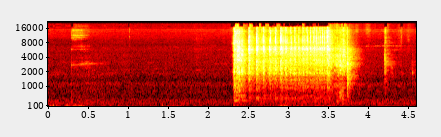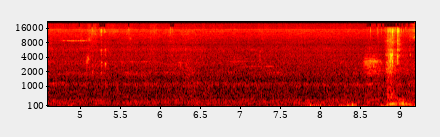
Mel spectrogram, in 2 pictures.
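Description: Collectible foreign coins, including a thick large coin and pieces from Fiji, the Maldives and Pakistan, clatter loudly in a dense metallic jingle for about a second and a half while being handled and dropped, followed by quiet handling noise.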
